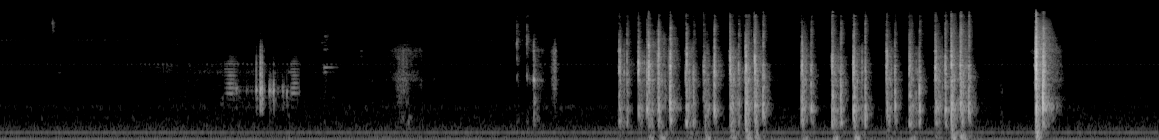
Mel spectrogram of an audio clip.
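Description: Typing on a computer keyboard: a quick run of about a dozen keystrokes in the second half, ending with one louder key press.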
